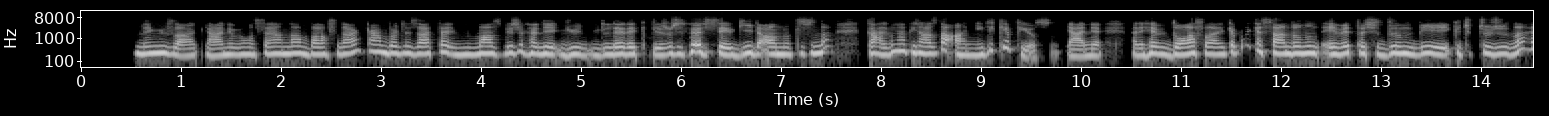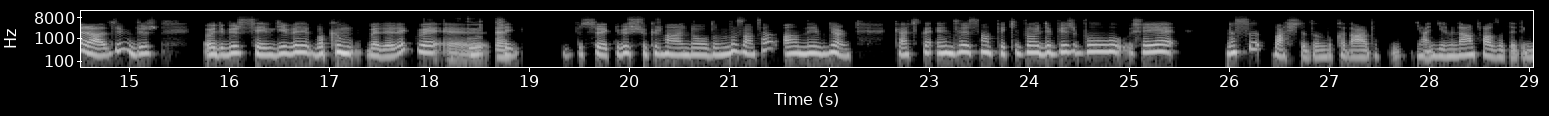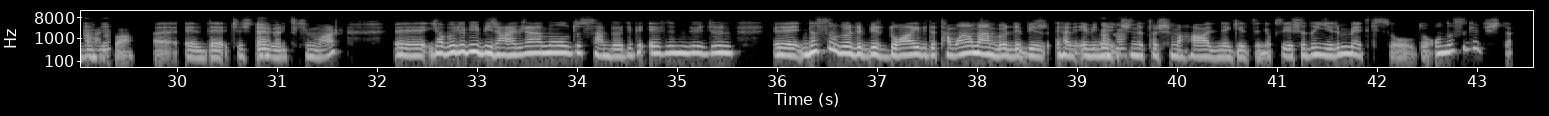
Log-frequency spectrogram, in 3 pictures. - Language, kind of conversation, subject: Turkish, podcast, Doğa sana hangi hayat derslerini öğretmiş olabilir?
- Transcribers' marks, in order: unintelligible speech; other background noise; laughing while speaking: "bir"; chuckle; unintelligible speech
